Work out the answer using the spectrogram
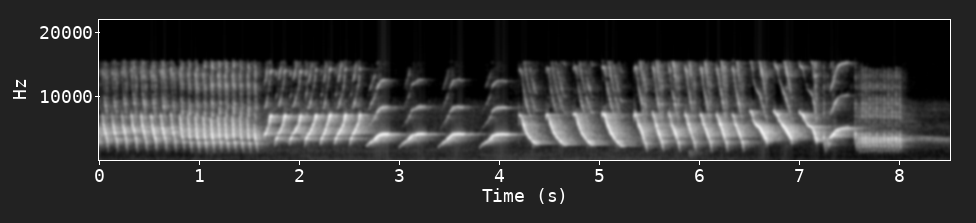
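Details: Canary singing a training song: a rapid buzzy trill opens, followed by repeated upward-swooping whistles, then a fast run of downward-slurred notes, ending on a steady held tone.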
